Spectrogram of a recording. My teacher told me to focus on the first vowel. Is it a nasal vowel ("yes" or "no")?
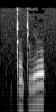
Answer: yes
